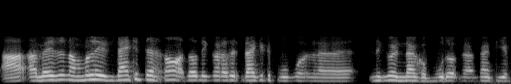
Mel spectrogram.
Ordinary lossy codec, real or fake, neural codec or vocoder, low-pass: none; fake; codec, 16 kHz in and 24 kHz out, 0.9 kbps, LongCat-Audio-Codec, fine tuned four codebook decoder; 3.6 kHz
